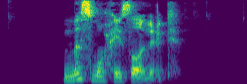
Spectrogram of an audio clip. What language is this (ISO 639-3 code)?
ara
